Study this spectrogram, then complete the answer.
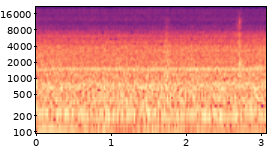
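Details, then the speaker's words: Diesel heater running with its original thermostat after a new replacement thermostat failed to work; quiet, even blower whoosh with a faint steady tone, no knocks; normal running. "it was the thermostat what was playing up this is the original one I got a new one no problems as you can hear"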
